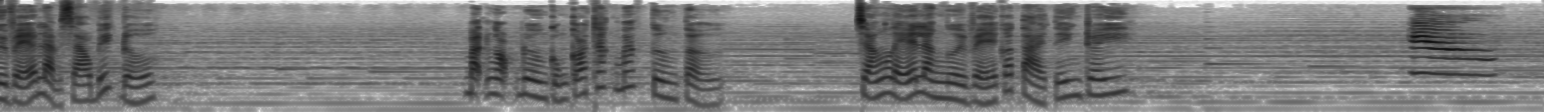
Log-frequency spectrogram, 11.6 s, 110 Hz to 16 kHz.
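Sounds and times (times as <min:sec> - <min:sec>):
speech: 0:00.0 - 0:01.3, 0:03.5 - 0:05.5, 0:06.4 - 0:08.6
black cat meowing: 0:10.6 - 0:11.4.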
